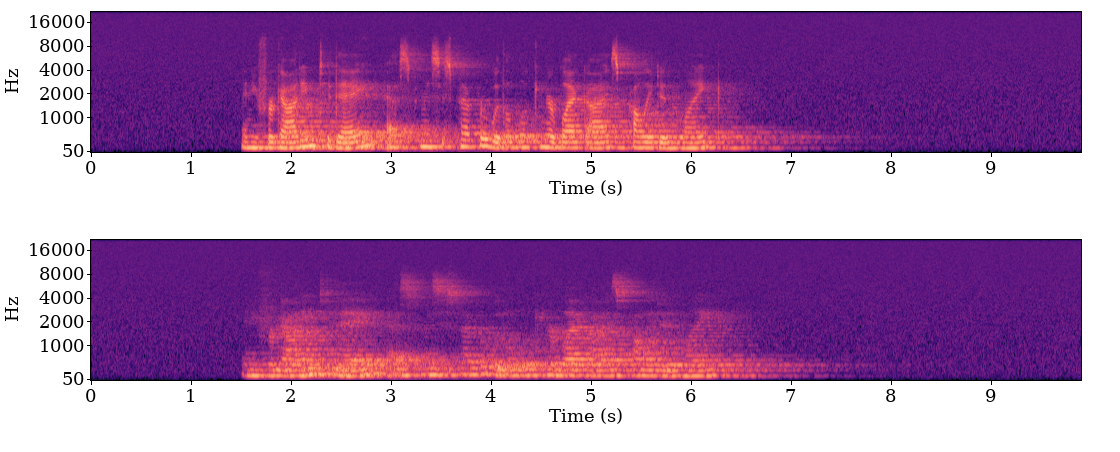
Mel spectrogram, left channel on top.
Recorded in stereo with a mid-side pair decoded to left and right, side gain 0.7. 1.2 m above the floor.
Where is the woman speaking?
55° left, 1.4 m.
